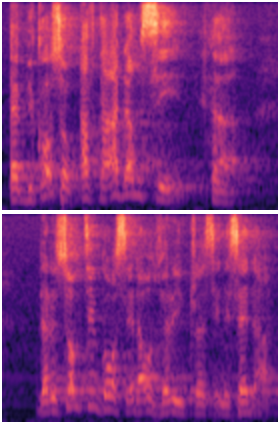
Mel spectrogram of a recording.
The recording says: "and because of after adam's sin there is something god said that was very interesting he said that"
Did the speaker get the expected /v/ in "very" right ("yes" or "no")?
yes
